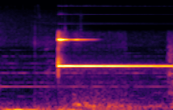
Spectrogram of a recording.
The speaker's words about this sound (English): Ba-ding. Ding, ding. You know you can put your phone on mute.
